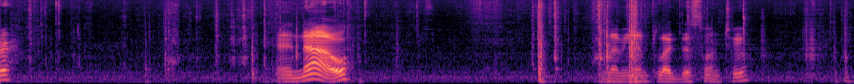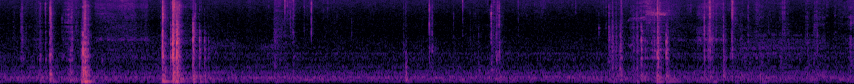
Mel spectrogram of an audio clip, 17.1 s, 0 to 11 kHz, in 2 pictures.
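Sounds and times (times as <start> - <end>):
plastic parts clicking and knocking: 1.4 - 3.7, 10.2 - 10.6.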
